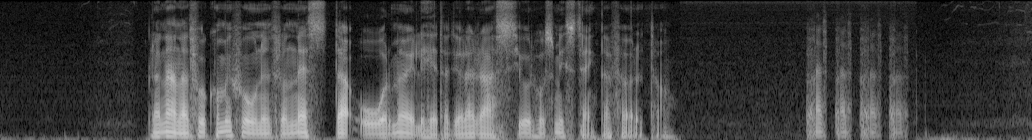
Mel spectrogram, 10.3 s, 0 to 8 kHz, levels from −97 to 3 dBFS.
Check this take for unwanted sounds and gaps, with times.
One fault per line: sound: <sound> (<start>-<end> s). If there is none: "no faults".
sound: laugh (8.1-9.1 s)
